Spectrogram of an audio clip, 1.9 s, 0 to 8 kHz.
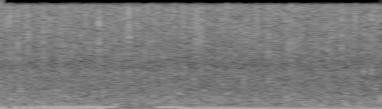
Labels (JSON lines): {"label": "biophony", "recorder": "SoundTrap 300"}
